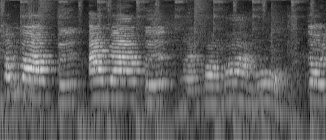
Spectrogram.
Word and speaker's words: ปึ๊ก: นี้ ขอ เสนอ คำ ว่า ปึ๊ก อ่าน ว่า ปึ๊ก หมาย ความ ว่า โง่ โจ ยาก ประโยค งู่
